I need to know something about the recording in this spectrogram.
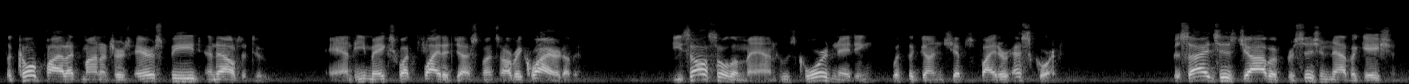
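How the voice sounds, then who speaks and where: An American man reading scripted military documentary narration in a measured, emphatic way, on an old film soundtrack. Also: mid-range voice. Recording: dull, slightly noisy 1970s film soundtrack.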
